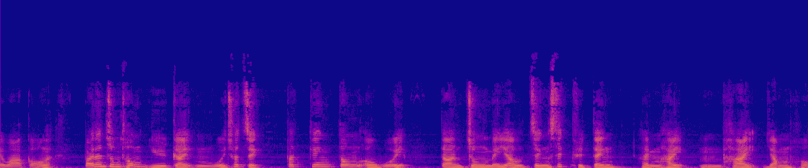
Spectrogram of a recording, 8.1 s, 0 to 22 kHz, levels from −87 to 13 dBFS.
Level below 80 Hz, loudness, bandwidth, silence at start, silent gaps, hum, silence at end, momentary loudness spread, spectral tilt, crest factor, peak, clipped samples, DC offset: -68 dBFS; -30 LUFS; 14 kHz; 0 s; none; none; 0 s; 7 LU; -5.5 dB/octave; 16 dB; -12 dBFS; under 0.1%; under 0.1%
